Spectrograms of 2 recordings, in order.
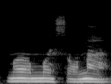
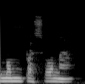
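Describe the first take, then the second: First: The p sound is dropped after the prefix. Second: The p sound is kept after the prefix. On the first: The speaker calls it right. "yang betul" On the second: The speaker calls it wrong. "Tidak boleh mempesona karena luluh"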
